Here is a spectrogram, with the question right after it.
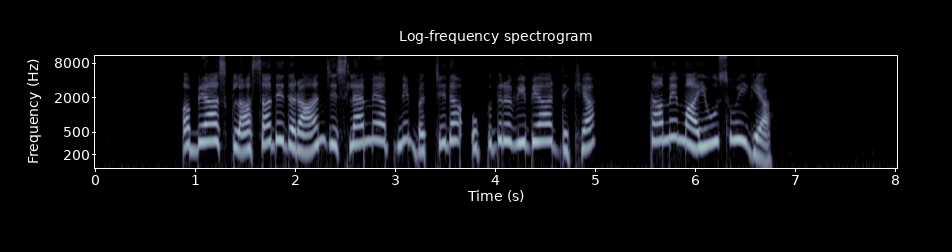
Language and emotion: Dogri, sad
